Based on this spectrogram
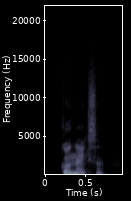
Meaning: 1. closely related 2. connected
- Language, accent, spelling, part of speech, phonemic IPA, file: French, France, connexe, adjective, /kɔ.nɛks/, LL-Q150 (fra)-connexe.wav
